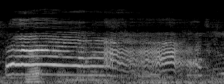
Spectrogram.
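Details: 10-day-old newborn boy during a chiropractic adjustment: brief high-pitched wailing cry with steady pitch breaking into sobbing, from discomfort, usually calming once the restriction releases.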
